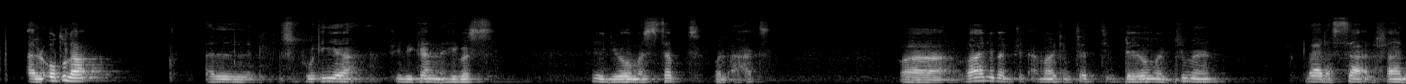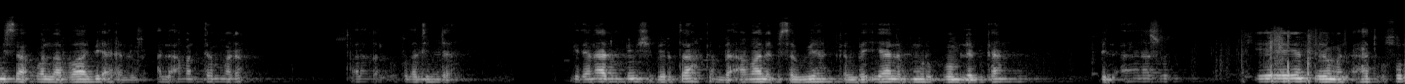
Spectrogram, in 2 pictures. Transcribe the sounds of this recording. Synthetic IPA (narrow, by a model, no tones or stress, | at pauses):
ʔalʔut̪ˤlɑ | ʔalsbuːʔijːafibikanːaɦibasː | hiːljoːmasːab̚t̪wilʔaħad̪ | waɣaːlibanfilʔa̰maːkint̪at̪ib̚d̪ajoːmald͡ʒuma | baʕdasːaːʔa̰lxaːmis̬awalːarˤːɑːbiʔakanːlʔa̰malt̪amːada | ta̰laːt̪alʔuklat̪ib̚da | ɡid̪anaːdumbimʃibiɾt̪akanbaʔa̰maːlabisawːiːhakanbeʔijaːlabimuɾubɡomlabikaːn | bilʔaːnasu | kejant̪ajoːmalʔahad̪ʔusˤuɾ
